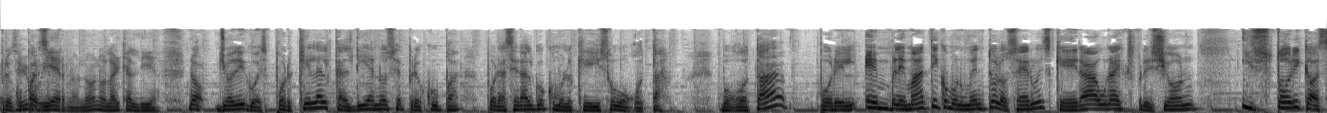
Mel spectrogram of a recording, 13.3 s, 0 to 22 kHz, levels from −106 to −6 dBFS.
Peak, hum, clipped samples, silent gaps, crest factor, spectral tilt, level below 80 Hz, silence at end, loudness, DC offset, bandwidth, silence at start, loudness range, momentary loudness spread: -2 dBFS; none; under 0.1%; none; 14 dB; -6.5 dB/octave; -36 dBFS; 0 s; -16 LUFS; under 0.1%; 8 kHz; 0 s; 3 LU; 6 LU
